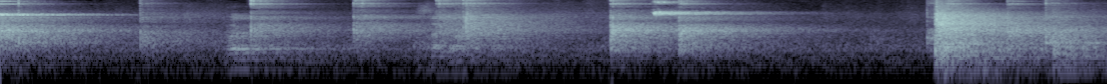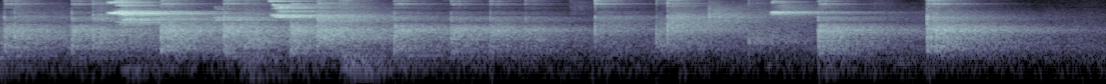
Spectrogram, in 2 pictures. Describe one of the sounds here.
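A table tennis ball clicks sharply off paddles and the table, echoing in a large hall.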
